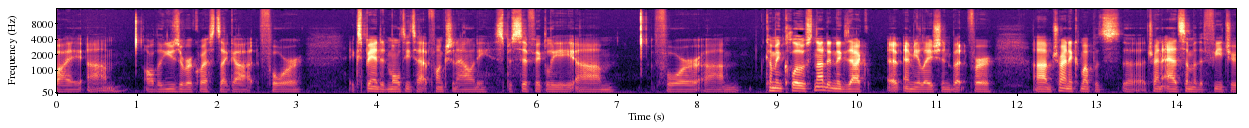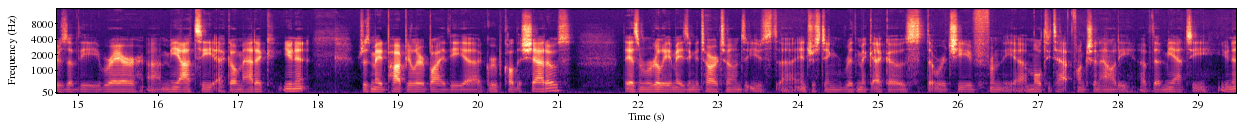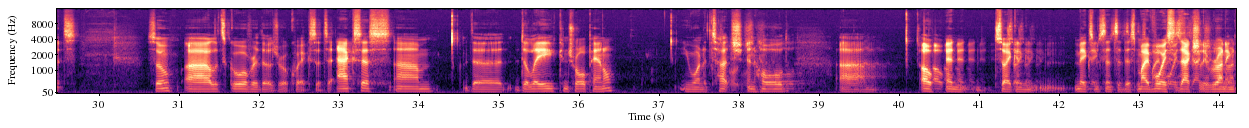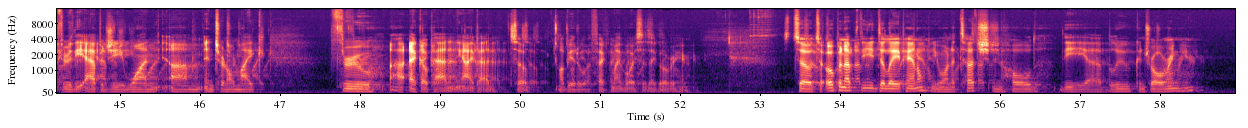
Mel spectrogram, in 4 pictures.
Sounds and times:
Speech: 0:00.0 - 0:17.9, 0:18.5 - 0:21.2, 0:21.8 - 0:29.8, 0:30.6 - 0:36.5, 0:37.2 - 0:46.9, 0:47.7 - 0:52.2, 0:53.3 - 0:58.6.

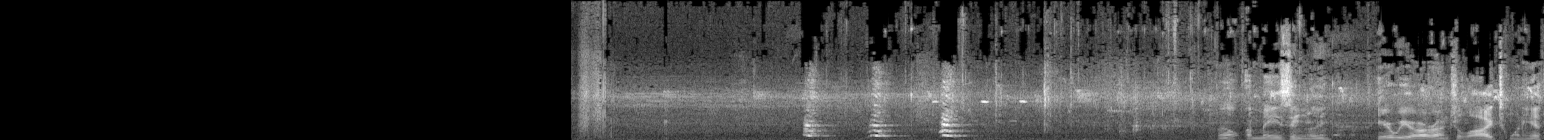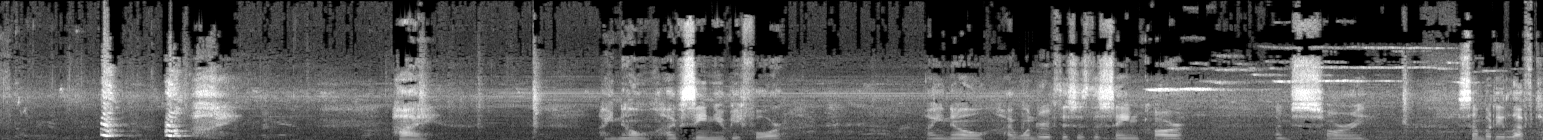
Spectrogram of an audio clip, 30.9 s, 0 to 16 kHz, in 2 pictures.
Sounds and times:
Speech: 0:12.2 - 0:16.5, 0:17.4 - 0:19.9, 0:21.4 - 0:27.4, 0:28.2 - 0:29.2, 0:30.0 - 0:30.8.

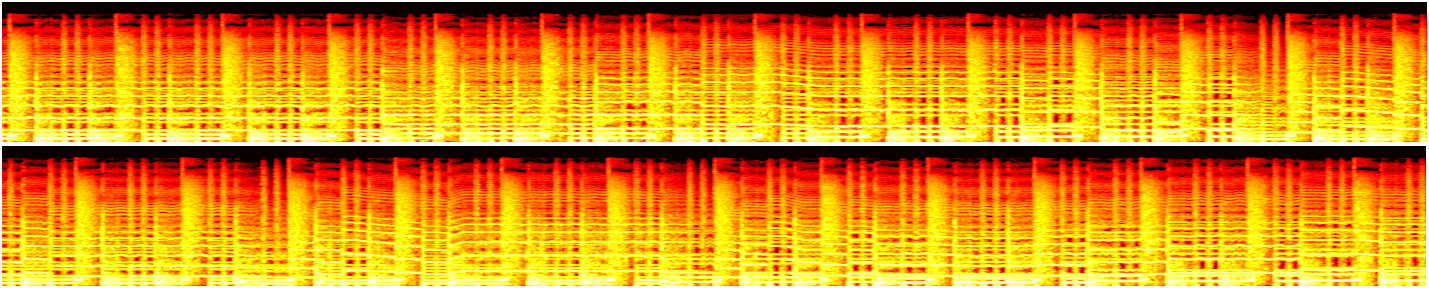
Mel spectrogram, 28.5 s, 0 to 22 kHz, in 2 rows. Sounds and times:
Video game music: 0:00.0 - 0:28.4.

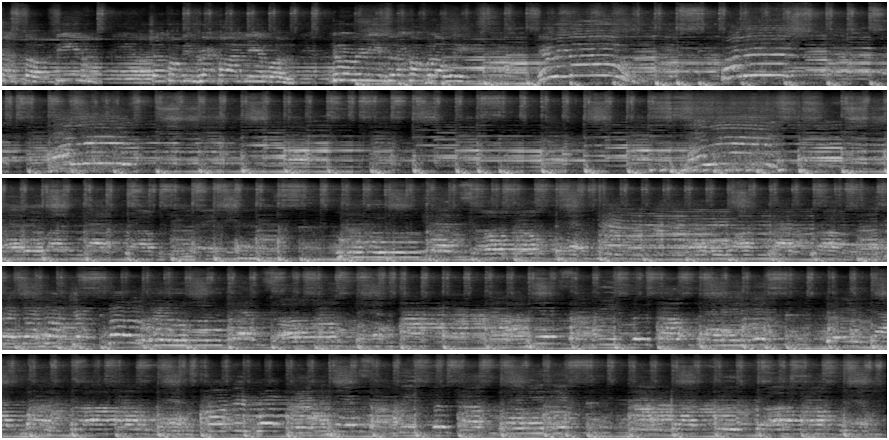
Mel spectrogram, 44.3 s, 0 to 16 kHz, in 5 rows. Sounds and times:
Music: 0:00.0 - 0:44.2.

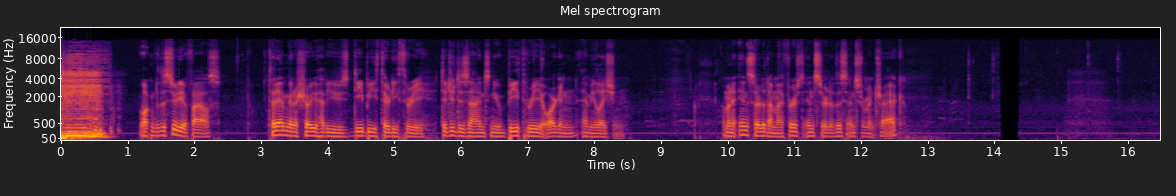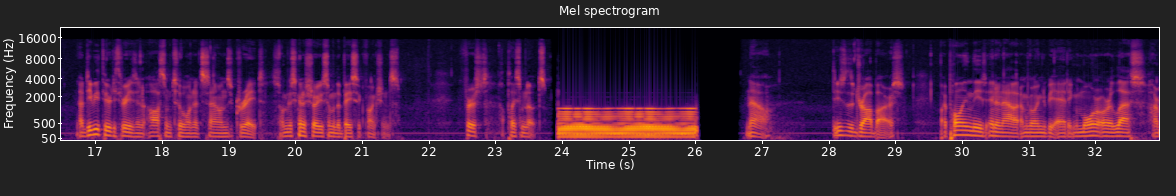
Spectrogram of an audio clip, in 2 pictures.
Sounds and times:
Music: 0:00.0 - 0:00.9, 0:24.0 - 0:26.1
Speech: 0:01.2 - 0:02.4, 0:03.1 - 0:13.6, 0:16.7 - 0:21.6, 0:22.5 - 0:23.8, 0:26.8 - 0:27.2, 0:28.0 - 0:32.9.

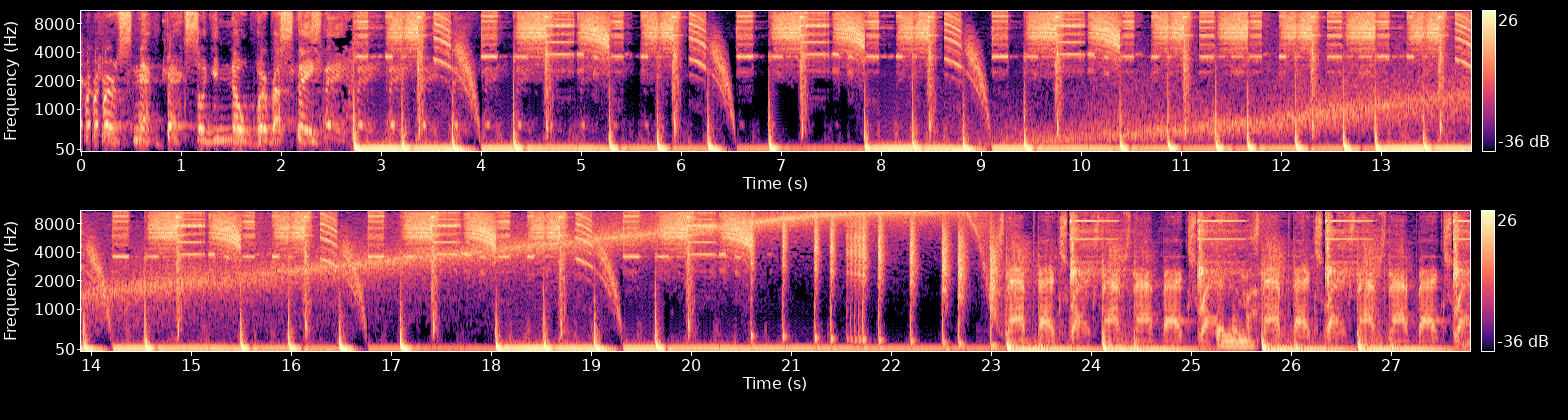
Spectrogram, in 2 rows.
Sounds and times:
Music: 0:00.0 - 0:27.7.

